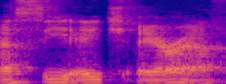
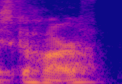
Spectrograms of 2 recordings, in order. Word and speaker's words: Scharf: So it's spelled Scharf. I know I'm making everyone pronounce it, and they're going to say Scarf.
